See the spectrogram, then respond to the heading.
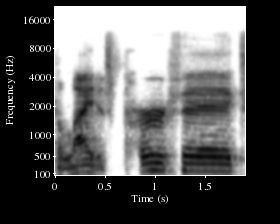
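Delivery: mock laid-back, cool, suave, smooth-talking delivery. Retelling a man at the storm door checking the planets' alignment, imitating a cool, suave voice. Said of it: "in like his kind of cool, suave voice".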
